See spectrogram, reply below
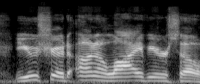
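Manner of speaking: normal talking voice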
